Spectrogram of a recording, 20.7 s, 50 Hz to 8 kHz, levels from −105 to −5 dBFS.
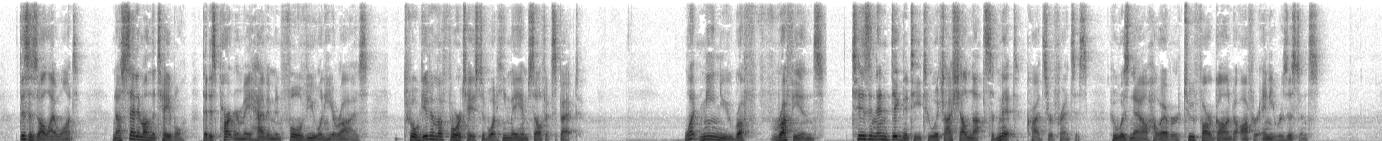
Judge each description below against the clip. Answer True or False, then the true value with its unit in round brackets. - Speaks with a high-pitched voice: False (115 Hz)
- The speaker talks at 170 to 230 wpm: True (180 wpm)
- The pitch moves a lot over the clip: True (6.9 semitones)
